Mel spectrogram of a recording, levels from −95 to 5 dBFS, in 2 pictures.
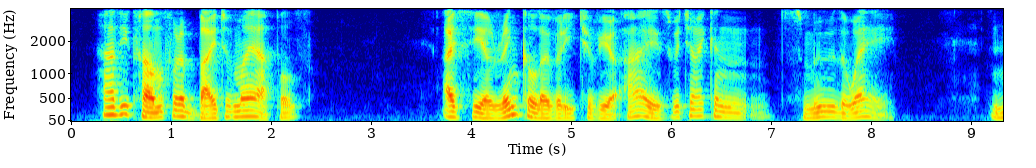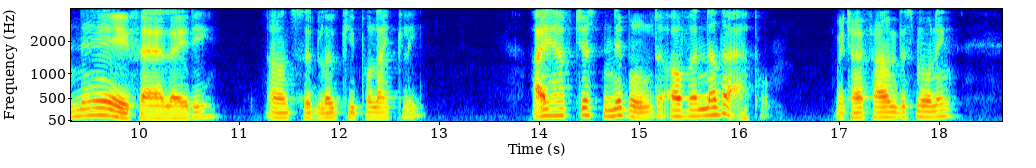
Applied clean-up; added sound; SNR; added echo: none; none; none; none.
